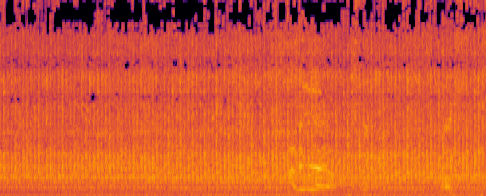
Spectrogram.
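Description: Tractor engine running steadily as the tractor is driven, an even low drone at constant level.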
